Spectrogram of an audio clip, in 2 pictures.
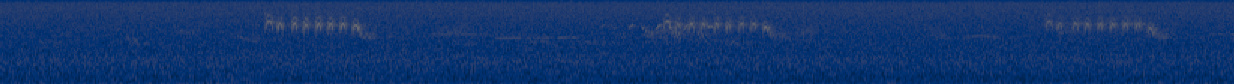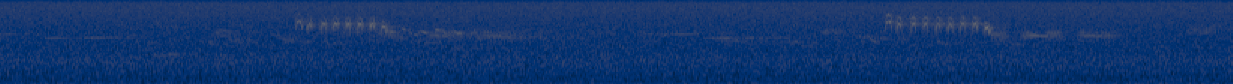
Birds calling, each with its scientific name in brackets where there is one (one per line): Mountain Quail (Oreortyx pictus)
Western Tanager (Piranga ludoviciana)
Mountain Chickadee (Poecile gambeli)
